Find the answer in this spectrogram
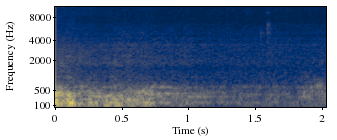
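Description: A man's voice in a low, drawn-out hum that fades out within about the first second, followed by quiet room tone.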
